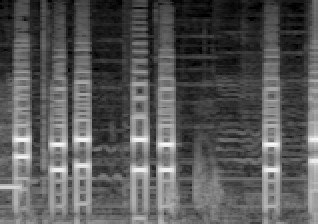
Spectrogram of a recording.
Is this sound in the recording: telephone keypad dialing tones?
yes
